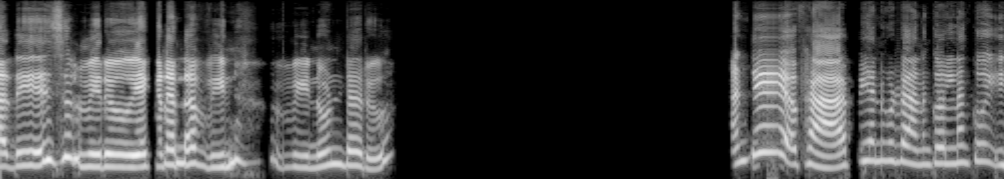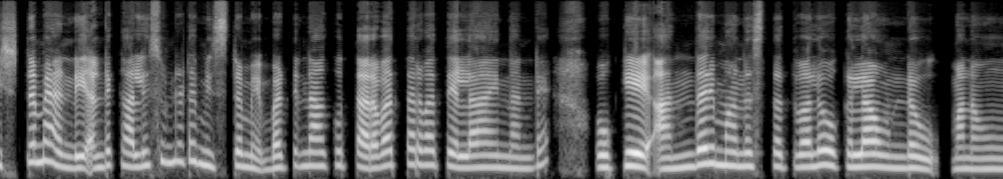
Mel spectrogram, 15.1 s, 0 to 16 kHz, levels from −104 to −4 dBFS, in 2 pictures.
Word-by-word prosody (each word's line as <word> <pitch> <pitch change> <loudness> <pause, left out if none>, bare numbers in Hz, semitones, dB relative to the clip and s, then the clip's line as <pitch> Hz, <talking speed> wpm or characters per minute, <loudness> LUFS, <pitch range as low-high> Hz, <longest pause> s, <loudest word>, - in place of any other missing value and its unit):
అదే 270 +1 +4 0.2
అసలు 440 +2 +1
మీరు 260 0 +5 0.2
ఎక్కడైనా 300 +4 +6
విను 290 +11 0 0.4
వినుండరు. 270 0 -2 2.7
అంటే, 350 -7 +1 0.4
హ్యాపీ 265 +8 +5
అని 380 0 -4
గూడా 365 -2 -1
అనుకోవాలి 320 +1 -5
నాకు 350 +2 -7 0.2
ఇష్టమే 355 +6 -3
అండి. 235 -2 -2
అంటే, 260 +5 -5
కలిసి 275 +6 -4
ఉండటం 360 -1 -7
ఇష్టమే. 250 -2 -6
బట్ 240 +3 -6
నాకు 275 +1 -6 0.2
తర్వాత 255 +5 0
తర్వాత 295 -2 -6
ఎలా 240 +1 -2
అయిందంటే 235 +2 -9 0.5
ఓకే. 270 +3 +2 0.2
అందరి 260 +8 -1
మనస్తత్వాలు 265 -1 -5
ఒకలా 255 +1 -1
ఉండవు. 230 -3 -5 0.2
మనం 215 -1 -7
270 Hz, 120 wpm, -19 LUFS, 245-310 Hz, 2.7 s, ఎక్కడైనా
